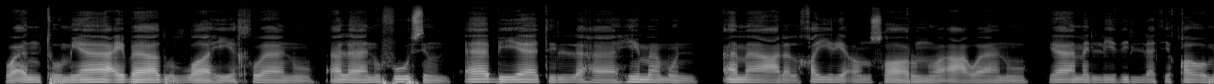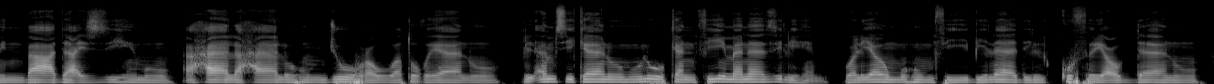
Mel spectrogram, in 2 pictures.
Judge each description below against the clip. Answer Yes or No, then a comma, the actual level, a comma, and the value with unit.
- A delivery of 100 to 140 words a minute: No, average, 90 wpm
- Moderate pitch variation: No, narrow, 1.6 semitones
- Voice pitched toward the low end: Yes, low, 105 Hz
